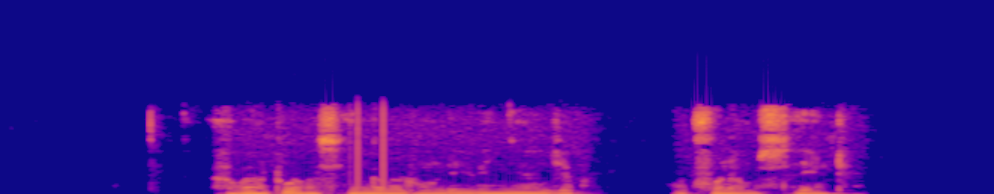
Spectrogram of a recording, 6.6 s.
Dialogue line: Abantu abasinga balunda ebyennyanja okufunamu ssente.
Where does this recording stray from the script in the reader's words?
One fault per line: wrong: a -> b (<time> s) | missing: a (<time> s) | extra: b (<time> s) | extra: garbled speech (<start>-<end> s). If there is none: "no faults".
no faults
